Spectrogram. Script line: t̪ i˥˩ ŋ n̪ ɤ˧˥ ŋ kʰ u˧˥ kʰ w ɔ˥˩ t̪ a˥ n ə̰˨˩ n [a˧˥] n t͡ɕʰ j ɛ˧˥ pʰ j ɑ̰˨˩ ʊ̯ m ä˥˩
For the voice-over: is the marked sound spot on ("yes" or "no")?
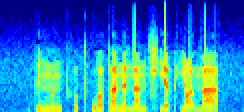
yes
